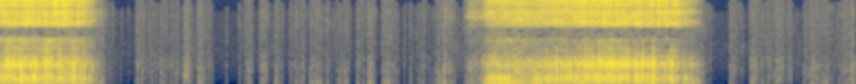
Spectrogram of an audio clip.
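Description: Two long, loud, harsh rattling snores about three seconds apart, with faint clicks in the quiet gaps; heavy snoring in sleep.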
